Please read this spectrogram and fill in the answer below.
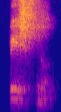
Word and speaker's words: Vishnu: How do you pronounce it? Vishnu, Brahma, Vishnu, and Shiva.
